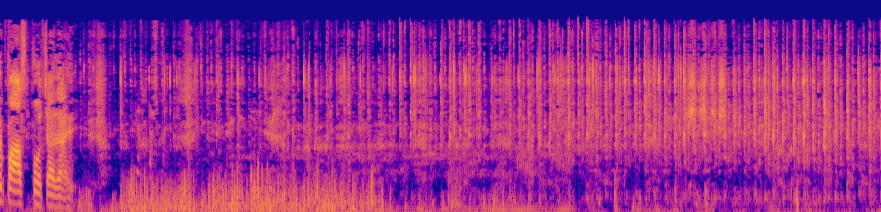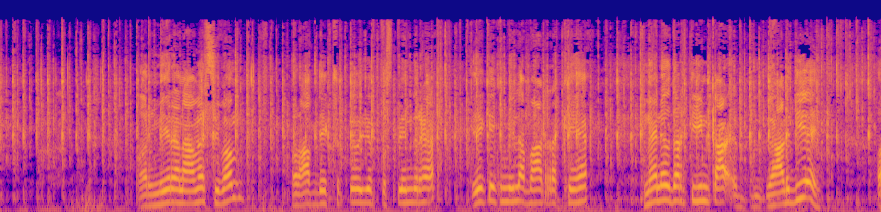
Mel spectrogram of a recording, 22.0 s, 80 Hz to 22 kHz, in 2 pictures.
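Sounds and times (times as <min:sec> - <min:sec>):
heavy rumbling noise: 0:00.9 - 0:09.0
distant engine humming: 0:00.9 - 0:22.0.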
